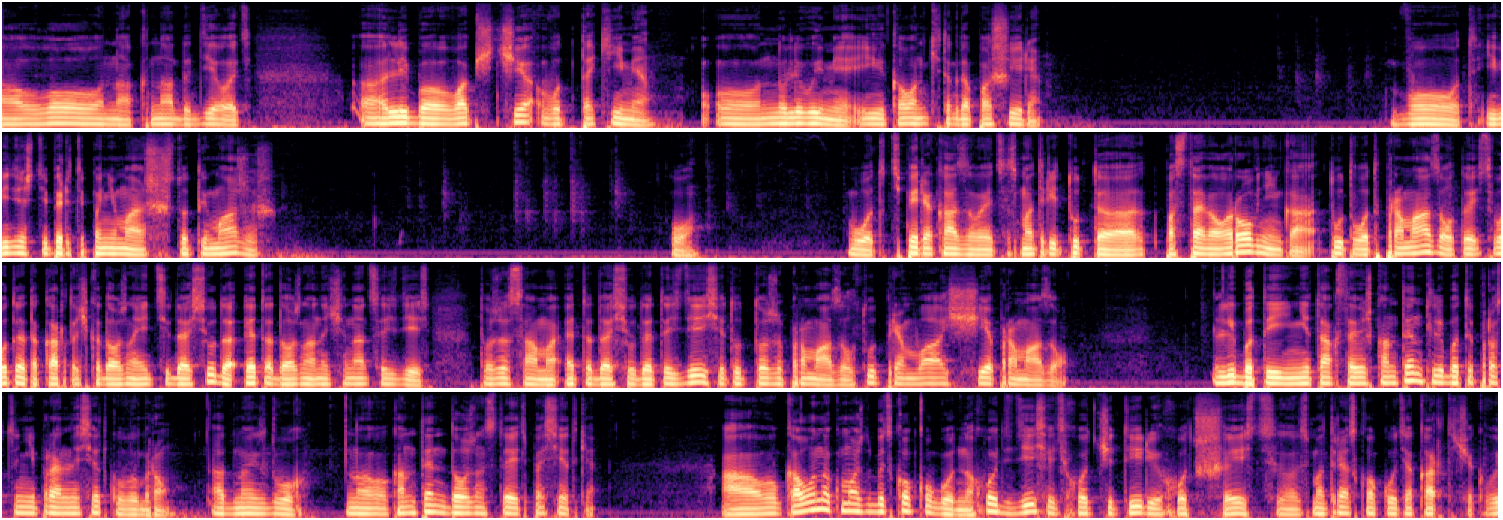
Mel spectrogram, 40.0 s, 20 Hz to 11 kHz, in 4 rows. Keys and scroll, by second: 3.4 Return, 10.0 space, 12.8 Down, 13.3 Up, 13.9 Down, 14.7 space, 16.1 shift+p, 16.3 space, 17.0 shift+p, 25.1 space, 27.0 space, 28.7 shift+o, 30.5 shift+g, 32.1 space, 33.3 shift+o, 33.9 shift+g, 34.9 space, 37.2 shift+o, 38.5 space, 39.9 space.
